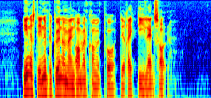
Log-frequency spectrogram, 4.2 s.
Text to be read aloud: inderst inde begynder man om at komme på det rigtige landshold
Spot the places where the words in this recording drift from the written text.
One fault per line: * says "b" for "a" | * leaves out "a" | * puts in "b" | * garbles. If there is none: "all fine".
all fine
